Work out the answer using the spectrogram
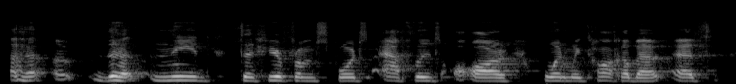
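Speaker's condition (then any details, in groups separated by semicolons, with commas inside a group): Spastic quadriplegia cerebral palsy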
